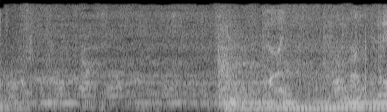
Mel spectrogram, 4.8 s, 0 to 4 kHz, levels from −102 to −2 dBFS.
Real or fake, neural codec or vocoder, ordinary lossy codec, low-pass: fake; autoencoder, 48 kHz, 32 numbers a frame, DAC-VAE, trained on Japanese speech; MP3, 16 kbps; 3.6 kHz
